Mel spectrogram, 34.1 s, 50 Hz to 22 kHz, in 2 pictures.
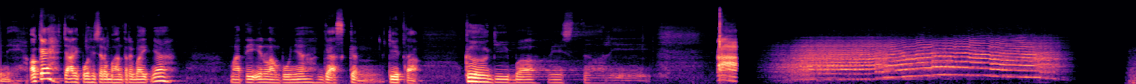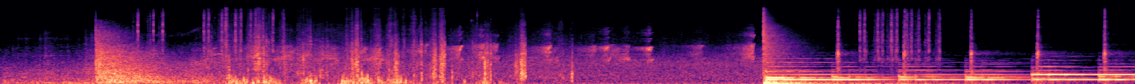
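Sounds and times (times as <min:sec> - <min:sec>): faint frog-like animal calls: 0:23.3 - 0:28.5.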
